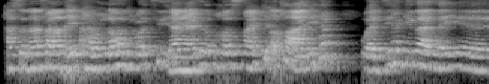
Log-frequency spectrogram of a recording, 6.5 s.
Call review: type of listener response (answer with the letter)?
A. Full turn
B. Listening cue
B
